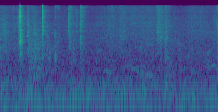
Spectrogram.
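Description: Grocery store background: a steady low hum with faint voices, and one sharp click just after the start.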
